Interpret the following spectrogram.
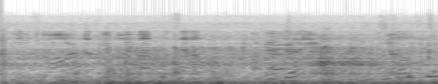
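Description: Indistinct voices of people chatting aboard an open boat, over a continuous low rumble of wind and boat noise.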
